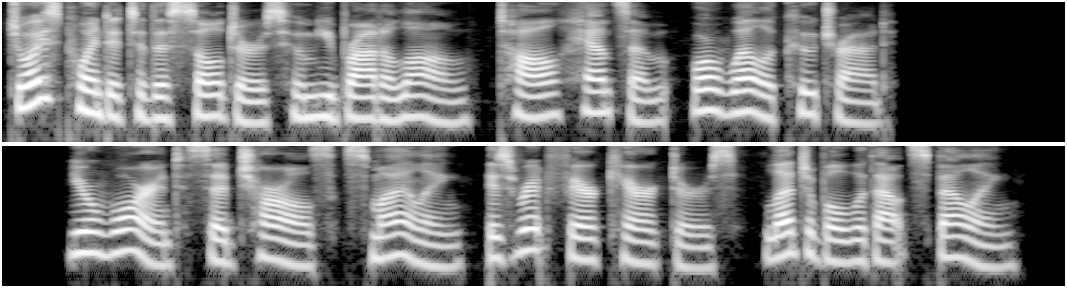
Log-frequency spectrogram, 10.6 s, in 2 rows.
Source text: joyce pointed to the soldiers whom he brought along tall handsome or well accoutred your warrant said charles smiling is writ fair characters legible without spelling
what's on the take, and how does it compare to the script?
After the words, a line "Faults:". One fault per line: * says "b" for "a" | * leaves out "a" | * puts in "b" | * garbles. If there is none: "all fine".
joyce pointed to the soldiers whom he brought along tall handsome or well accoutred your warrant said charles smiling is writ fair characters legible without spelling
Faults:
all fine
